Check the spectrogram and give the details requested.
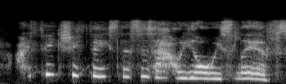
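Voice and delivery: very high, tiny, light voice. Going back and forth with someone about your mom, do a little light Jim Gaffigan voice. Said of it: "little light voice".

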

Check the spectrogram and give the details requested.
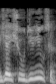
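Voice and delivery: confused, at a loss. Egor explains to the old man after scalding Petro with hot water: bewildered. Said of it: "растерянно говорил Егор".

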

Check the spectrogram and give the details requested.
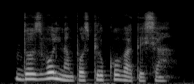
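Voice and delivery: ordinary delivery

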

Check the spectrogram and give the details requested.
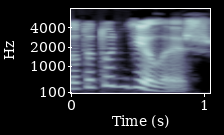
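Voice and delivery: put-out, irritated, displeased tone. An unknown dragon finds the narrator hidden under another dragon's wings: displeased voice. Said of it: "его недовольный голос".

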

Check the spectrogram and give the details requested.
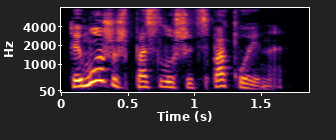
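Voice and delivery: ordinary delivery, nothing marked

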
